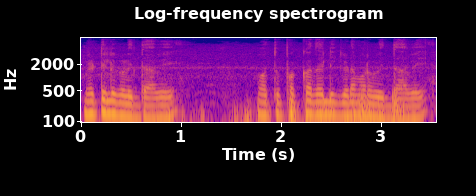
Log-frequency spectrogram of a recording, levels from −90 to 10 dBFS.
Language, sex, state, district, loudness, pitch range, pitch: Kannada, male, Karnataka, Koppal, -19 LUFS, 115-140 Hz, 130 Hz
